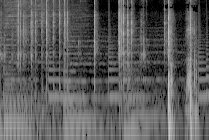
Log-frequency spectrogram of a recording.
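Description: Soft instrumental background music with held notes. A few sharp clicks and taps sound in the second half, the loudest two near the end, as a hot glue gun is handled and set down on a cutting mat.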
